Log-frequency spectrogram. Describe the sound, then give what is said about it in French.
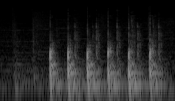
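Six firm knocks on a wooden door in a quick, even rhythm, fairly loud, with a short quiet pause before they begin. “respira un grand coup et toqua à la porte.”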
